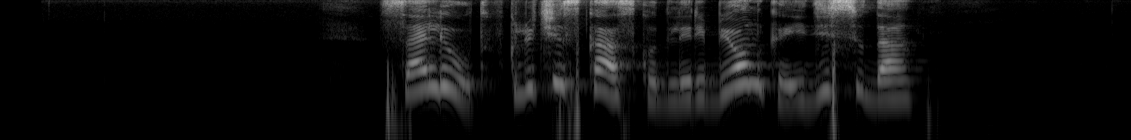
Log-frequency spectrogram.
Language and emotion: Russian, positive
